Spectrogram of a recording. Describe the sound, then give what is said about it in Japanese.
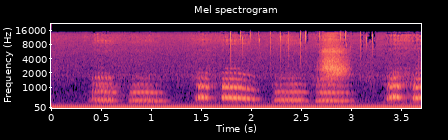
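A person imitates an oriental turtle dove, voicing a rhythmic run of about seven low, husky coos grouped in short phrases, with a brief breathy puff near the end and no talking. “これが、うんキジバトの鳴き声なんだよ。”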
